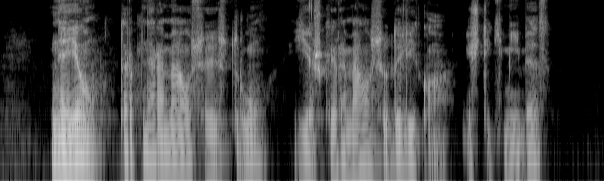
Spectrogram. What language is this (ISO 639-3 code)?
lit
